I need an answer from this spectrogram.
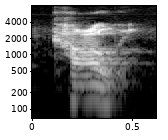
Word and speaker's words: Kali: main martial art called Kali. Now, it's not spelled like the city of Cali. is spelled ki k a l i k k a l i.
